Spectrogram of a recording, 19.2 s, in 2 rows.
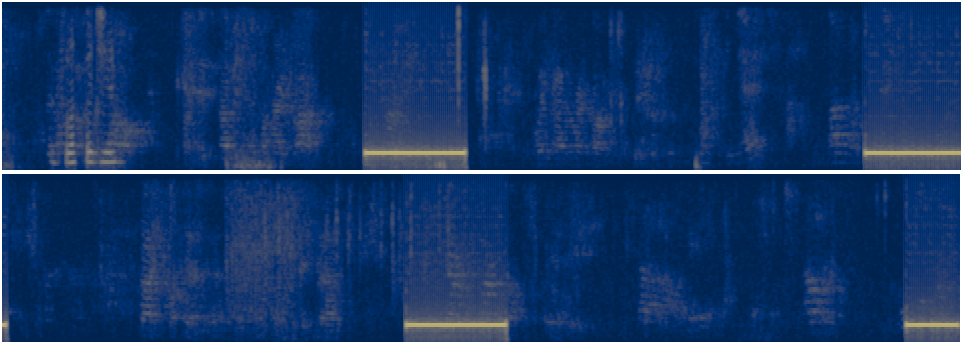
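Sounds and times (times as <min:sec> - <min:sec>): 
speech: 0:00.6 - 0:01.3
telephone ringback tone during call: 0:03.6 - 0:04.6, 0:08.6 - 0:09.6, 0:13.6 - 0:14.6, 0:18.6 - 0:19.1.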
